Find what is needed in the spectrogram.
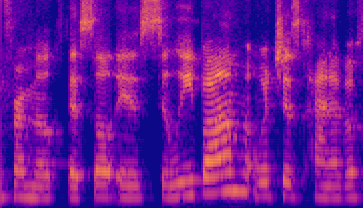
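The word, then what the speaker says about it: Silybum: for milk thistle is silly bum which is kind of a fun name to say silly bum uh it's it's spelled s-i-l-y-b-u-m so it's missing an l but silly bum um and so again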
